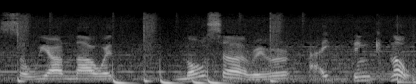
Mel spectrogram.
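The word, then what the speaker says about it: Noosa: we are now with Nosa River I think no you probably pronounce it NOA because you also say scoobydoo and this has also two o so that's my logic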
